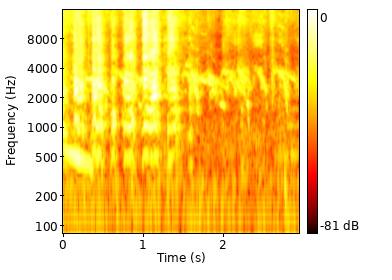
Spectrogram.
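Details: Sounds of a chicken flock: a falling note opens a run of loud, harsh clucks and squawks in the first second and a half, fading into softer scattered chirps over low background rumble.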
